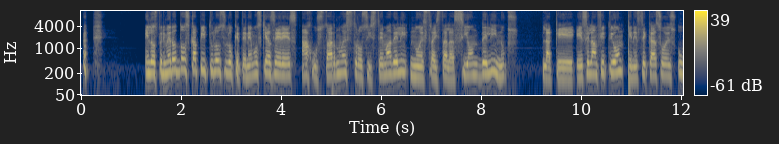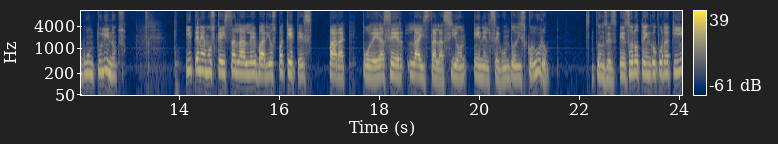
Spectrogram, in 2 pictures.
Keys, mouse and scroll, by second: 23.4 click.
